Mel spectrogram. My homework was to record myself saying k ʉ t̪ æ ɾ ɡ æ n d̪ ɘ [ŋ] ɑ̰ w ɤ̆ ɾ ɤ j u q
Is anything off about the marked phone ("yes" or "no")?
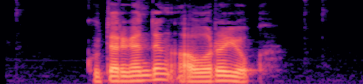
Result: no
